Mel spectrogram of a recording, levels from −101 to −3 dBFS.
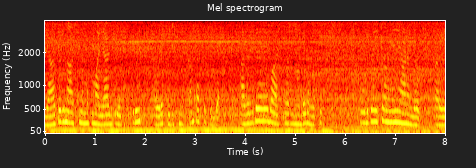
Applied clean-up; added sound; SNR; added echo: none; Engine; 3 dB; none.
